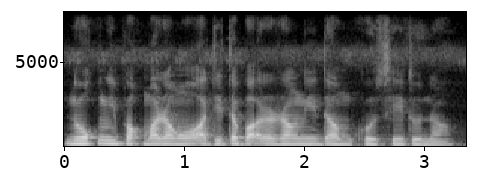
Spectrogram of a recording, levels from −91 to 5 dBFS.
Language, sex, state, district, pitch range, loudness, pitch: Garo, male, Meghalaya, South Garo Hills, 160-180 Hz, -17 LUFS, 170 Hz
